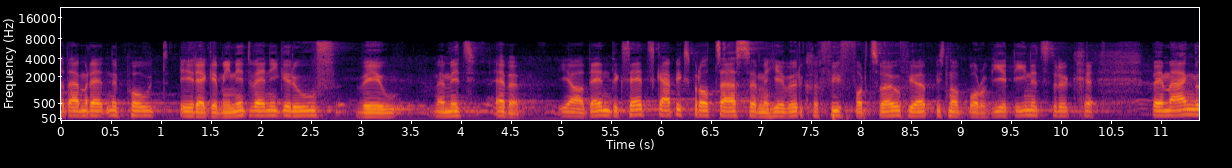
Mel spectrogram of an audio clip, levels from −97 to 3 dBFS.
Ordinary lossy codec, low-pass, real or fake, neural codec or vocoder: none; 7.2 kHz; real; none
